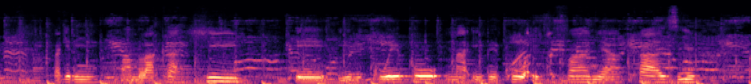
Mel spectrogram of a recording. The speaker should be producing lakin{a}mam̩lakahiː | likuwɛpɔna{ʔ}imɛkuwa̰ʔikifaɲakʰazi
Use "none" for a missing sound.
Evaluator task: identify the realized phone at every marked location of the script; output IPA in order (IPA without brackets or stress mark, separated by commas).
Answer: i, ʔ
